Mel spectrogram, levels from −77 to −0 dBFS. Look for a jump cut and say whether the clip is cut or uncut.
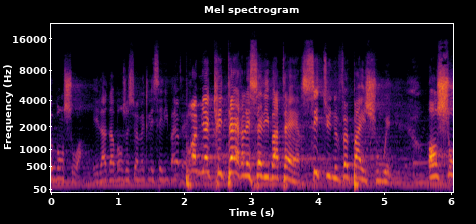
cut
